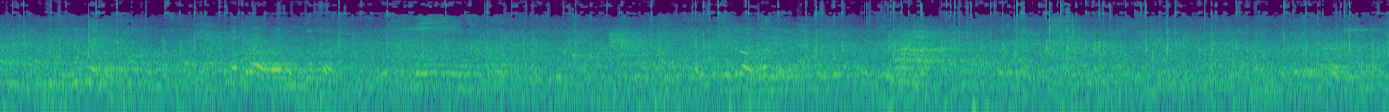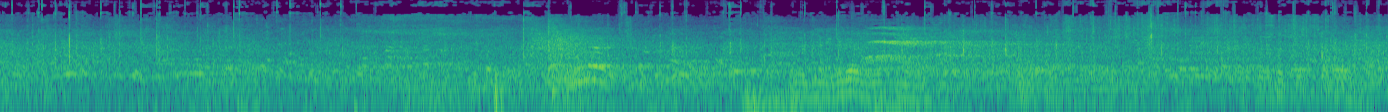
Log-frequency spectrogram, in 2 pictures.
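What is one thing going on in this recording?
Table tennis balls click against paddles and the table.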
